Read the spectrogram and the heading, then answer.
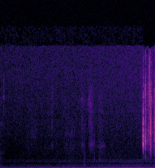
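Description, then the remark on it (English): A bottle cap is twisted off a bottled blackberry-and-champagne flavored drink with faint crackling clicks, ending in a short bright hiss of release. It's quiet, over a steady low hum, with no talking. “The cap is off.”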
